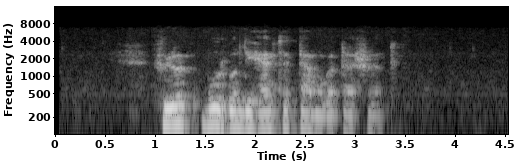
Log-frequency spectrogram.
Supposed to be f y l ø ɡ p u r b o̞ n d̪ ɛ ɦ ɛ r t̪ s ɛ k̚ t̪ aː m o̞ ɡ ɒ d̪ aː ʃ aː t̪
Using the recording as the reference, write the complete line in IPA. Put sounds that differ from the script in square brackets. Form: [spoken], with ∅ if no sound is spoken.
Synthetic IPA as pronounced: f y l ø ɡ [b] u r [ɡ] o̞ n d̪ [i] ɦ ɛ r t̪ s ɛ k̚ t̪ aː m o̞ ɡ ɒ [t̪] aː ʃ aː t̪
